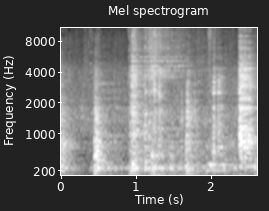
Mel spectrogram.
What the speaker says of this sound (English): at this point, I'm probably going to cover both of them with lids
